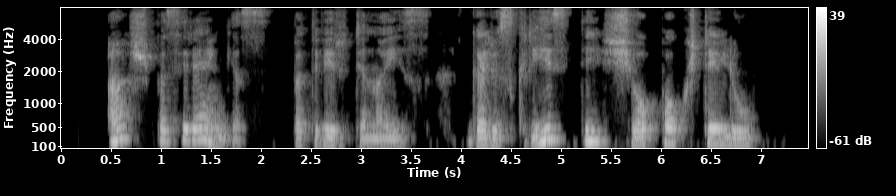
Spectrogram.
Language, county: Lithuanian, Klaipėda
